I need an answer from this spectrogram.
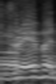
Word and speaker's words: Draven: can only imagine what Dwaven's going to come up with. Oh, it's Draven, not Dwaven. Oh my god, what am I saying?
